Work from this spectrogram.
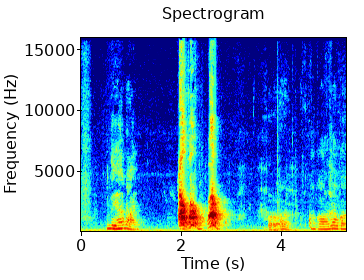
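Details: Pomeranian outdoors barking at deer: two sharp, loud barks in quick succession, framed by a woman's soothing speech before and after.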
